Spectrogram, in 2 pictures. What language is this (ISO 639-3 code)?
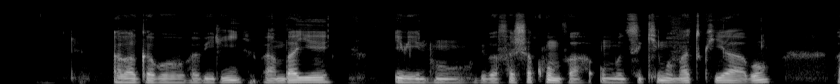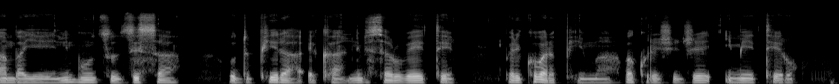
run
